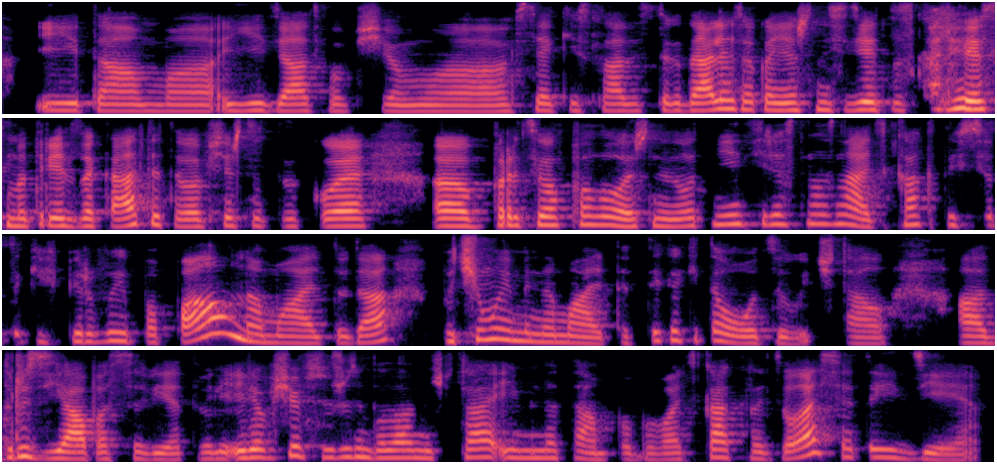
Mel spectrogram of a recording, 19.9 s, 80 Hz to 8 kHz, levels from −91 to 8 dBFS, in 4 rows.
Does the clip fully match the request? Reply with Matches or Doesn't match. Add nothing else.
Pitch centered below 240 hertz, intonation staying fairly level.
Doesn't match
